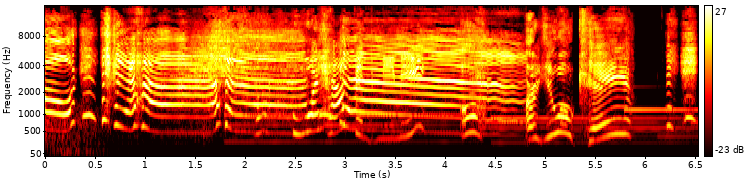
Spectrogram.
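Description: A high-pitched cartoon character's voice crying and sobbing in long, wavering wails that fall in pitch.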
